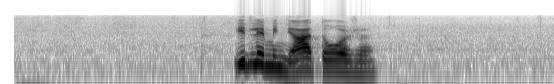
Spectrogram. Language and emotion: Russian, positive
